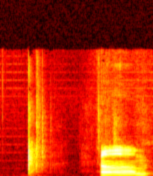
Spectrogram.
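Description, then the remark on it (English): Dice clatter briefly, a quick rattle of a couple of hard clicks. After a short pause, a voice lets out a sustained, tonal vocal sound. “Let me get my dice. We'll find out if you have keys.”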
